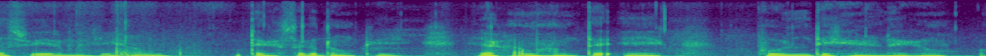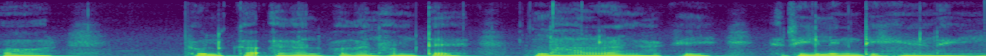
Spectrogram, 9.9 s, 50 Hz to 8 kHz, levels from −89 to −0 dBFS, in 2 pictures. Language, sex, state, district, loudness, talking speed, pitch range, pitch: Hindi, male, Uttarakhand, Tehri Garhwal, -18 LUFS, 145 wpm, 125-130 Hz, 130 Hz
